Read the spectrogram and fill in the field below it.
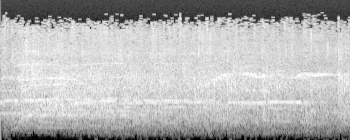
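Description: An audience at a chapel service applauds a speaker being introduced, in a steady, dense wash of clapping that stays loud and even for a few seconds, with a faint tonal hum running underneath and no voices standing out.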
